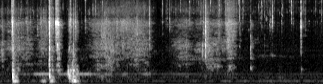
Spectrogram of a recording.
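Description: Wood fire crackling with scattered small sharp pops, a few louder knocks in the first second and a half.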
